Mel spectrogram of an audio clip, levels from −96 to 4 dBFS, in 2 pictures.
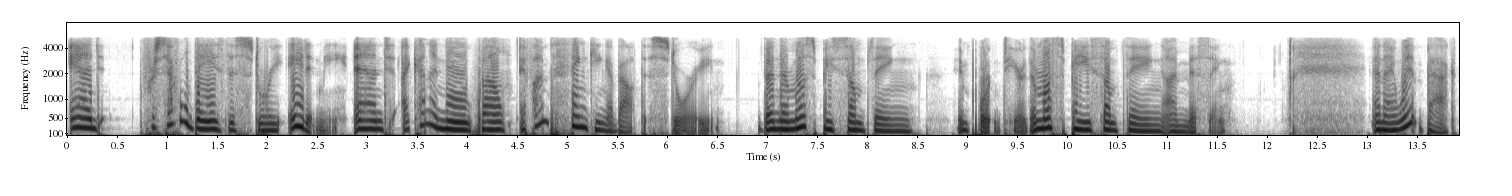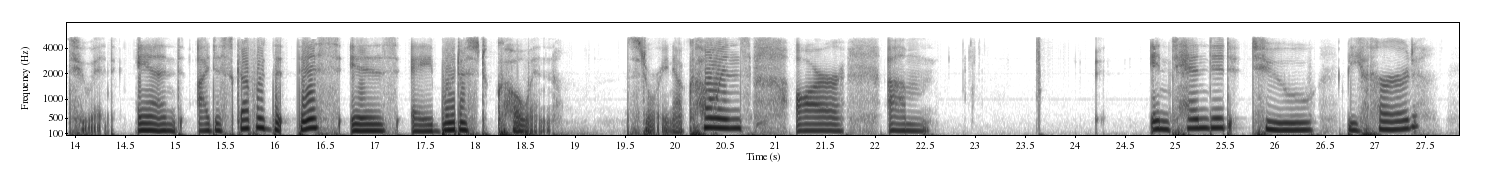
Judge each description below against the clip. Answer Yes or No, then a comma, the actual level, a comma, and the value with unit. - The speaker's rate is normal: No, slow, 125 wpm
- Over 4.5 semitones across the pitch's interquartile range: Yes, average, 5.1 semitones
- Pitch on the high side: Yes, high, 195 Hz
